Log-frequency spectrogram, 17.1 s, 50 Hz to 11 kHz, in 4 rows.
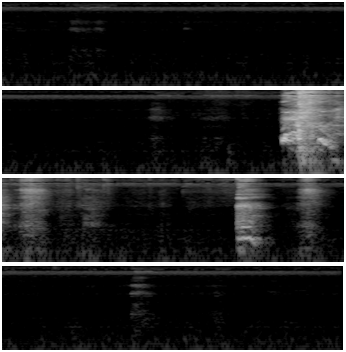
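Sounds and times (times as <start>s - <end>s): quiet breath sounds: 0.0s - 2.4s, 6.0s - 7.5s, 14.3s - 16.5s
woman sneezing: 7.8s - 9.0s.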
